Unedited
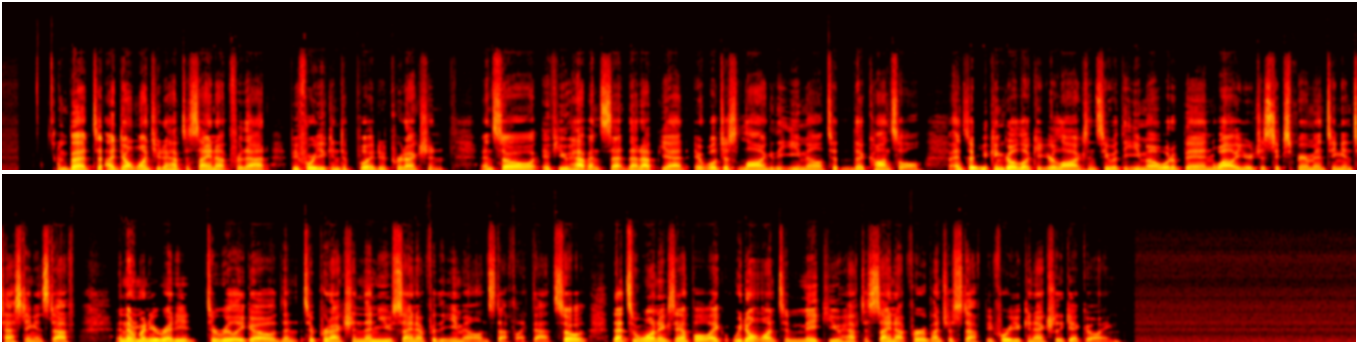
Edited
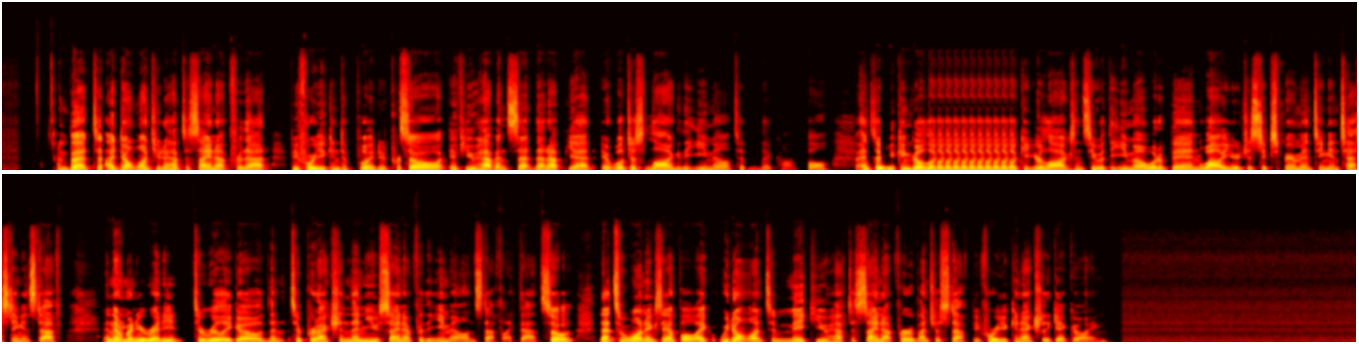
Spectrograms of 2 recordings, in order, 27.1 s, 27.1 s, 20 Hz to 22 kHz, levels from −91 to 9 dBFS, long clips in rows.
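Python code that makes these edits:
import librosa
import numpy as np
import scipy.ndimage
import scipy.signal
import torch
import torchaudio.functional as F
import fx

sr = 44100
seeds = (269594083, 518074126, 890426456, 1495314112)

y = fx.studio_fade_out(x, sr, start_s=7.61, length_s=1.39)
y = fx.edit(y, sr, fx.cut(start_s=3.98, length_s=0.93),
    fx.stutter(start_s=10.21, slice_s=0.08, count=11), tone=tone)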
